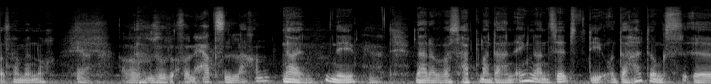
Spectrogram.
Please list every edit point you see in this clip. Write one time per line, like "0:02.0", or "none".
0:01.8
0:05.8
